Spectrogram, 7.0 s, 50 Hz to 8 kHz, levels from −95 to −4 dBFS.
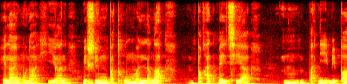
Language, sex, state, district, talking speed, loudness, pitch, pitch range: Mizo, male, Mizoram, Aizawl, 130 wpm, -17 LUFS, 95 Hz, 90-100 Hz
